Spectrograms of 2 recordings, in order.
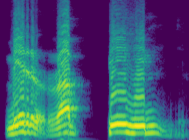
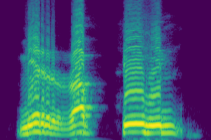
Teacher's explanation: ketika ada nun sukun atau tanwin bertemu dengan huruf ra maka dibaca masuk ya dengan tidak mendengung.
